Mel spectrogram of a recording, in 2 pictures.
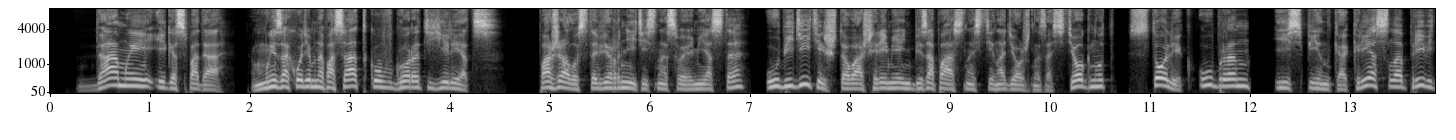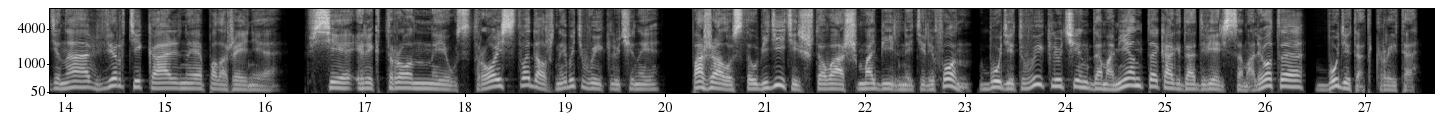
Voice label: russian voice airline announcement, Powerful Warm Male Voice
